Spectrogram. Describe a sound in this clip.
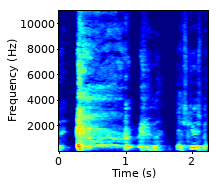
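An elderly man coughs close by.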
